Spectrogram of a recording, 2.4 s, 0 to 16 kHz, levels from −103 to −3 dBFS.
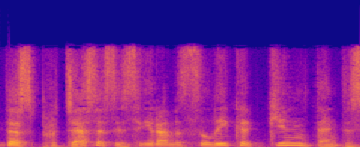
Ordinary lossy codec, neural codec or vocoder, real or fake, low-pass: AAC, 48 kbps; codec, 16 kHz in and 24 kHz out, 0.6 kbps, FocalCodec, streaming, 4096 codes; fake; 10.8 kHz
